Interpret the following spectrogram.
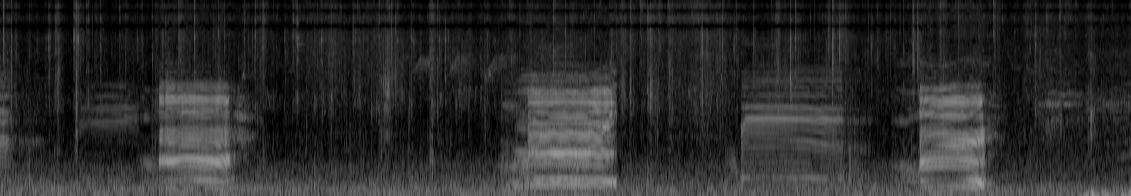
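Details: Cattle roaming on a road, a series of four moos of varying pitch spread across the clip, each about half a second to a second long, over steady outdoor background noise.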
